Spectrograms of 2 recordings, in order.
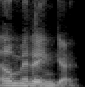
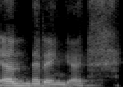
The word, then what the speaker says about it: merengue: So you don't really pronounce that U when we have words like that.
